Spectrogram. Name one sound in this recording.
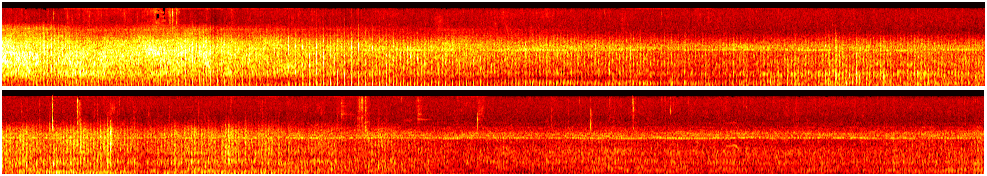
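An aircraft's rotors roar and thump loudly as it hovers and slowly descends, fading a little.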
